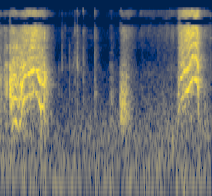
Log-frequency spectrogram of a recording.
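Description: Zipper being pulled open, in a short run at the start and another brief one near the end.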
